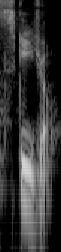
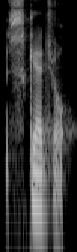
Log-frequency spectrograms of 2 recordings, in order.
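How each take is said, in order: First: The first vowel is a long ee sound. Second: The first vowel is a short eh sound. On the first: The speaker calls it wrong. "not schedule" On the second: The speaker calls it right. "I have to use the short eh"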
